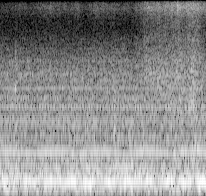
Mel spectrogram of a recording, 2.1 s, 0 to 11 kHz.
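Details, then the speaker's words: Platinum 32GB piano-model videoke player, mic plugged in: steady low electrical hum with faint pulsing buzz and no voice; cause uncertain, suspected blockage inside the mic input. "isasaksak ko yung plug yan rinig niyo rinig niyo maugong kaya Aayusin natin ang kanyang Ano ang kanyang EO mic"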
